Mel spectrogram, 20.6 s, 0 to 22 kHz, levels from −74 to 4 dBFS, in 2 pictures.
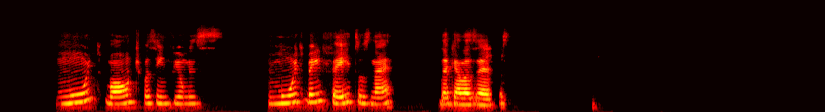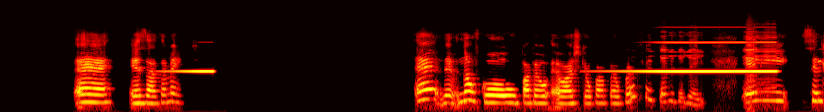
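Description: At 12.17 s a loudspeaker feedback squeal rises, a single tone near 1.8 kHz that swells for most of a second and is gone by 13.01 s. It returns at 17.55 s, building for about a second and holding until 20.08 s, ending well above the speech in level. The microphone is hearing its own loudspeaker, and at that one frequency the loop gain tops unity. Unlike a steady interfering tone or hum, it starts quiet and grows by itself.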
